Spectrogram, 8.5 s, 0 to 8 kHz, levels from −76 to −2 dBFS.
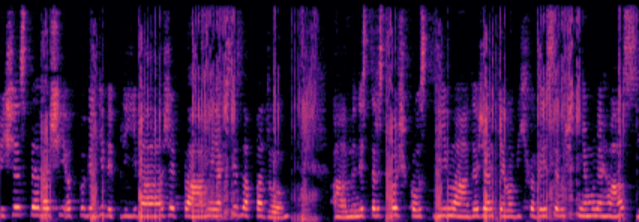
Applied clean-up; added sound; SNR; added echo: classical method WPE with log-MMSE.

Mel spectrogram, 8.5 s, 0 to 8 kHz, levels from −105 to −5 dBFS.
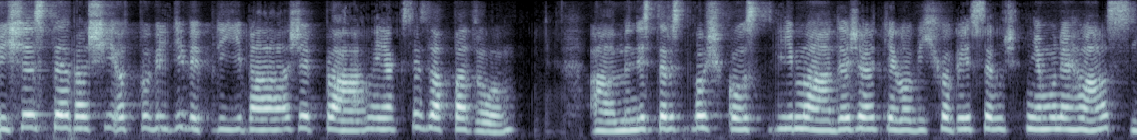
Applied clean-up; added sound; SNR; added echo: neural mask model DeepFilterNet 3.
